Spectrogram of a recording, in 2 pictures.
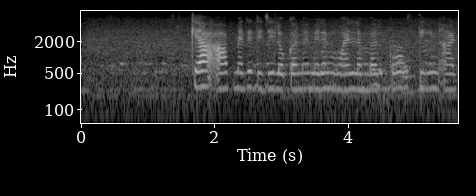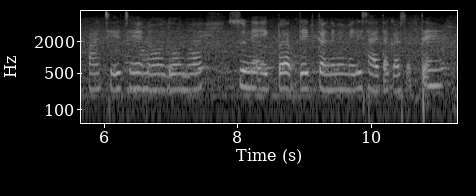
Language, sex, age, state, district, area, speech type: Hindi, female, 18-30, Madhya Pradesh, Harda, urban, read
